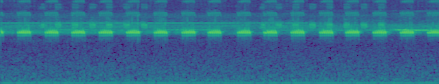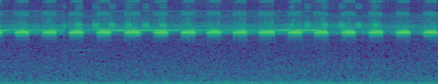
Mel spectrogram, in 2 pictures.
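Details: Grass insects calling through a deep autumn night in Changnyeong, South Gyeongsang Province, Korea: rhythmic high chirps, close to three each second, over a second softer pulsing insect voice and a dull low background hum.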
